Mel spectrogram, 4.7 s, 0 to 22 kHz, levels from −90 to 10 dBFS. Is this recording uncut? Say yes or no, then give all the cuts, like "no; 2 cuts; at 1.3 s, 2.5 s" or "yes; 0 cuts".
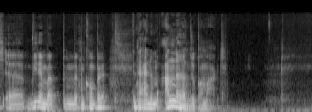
no; 1 cut; at 2.0 s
